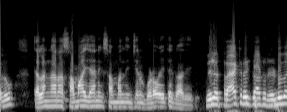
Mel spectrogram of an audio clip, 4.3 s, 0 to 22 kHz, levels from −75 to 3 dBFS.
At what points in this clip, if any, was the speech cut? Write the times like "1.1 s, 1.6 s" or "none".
2.9 s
